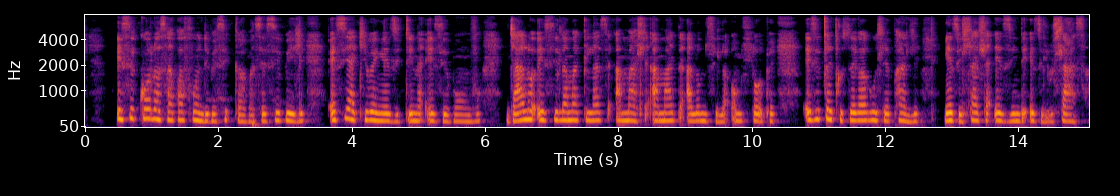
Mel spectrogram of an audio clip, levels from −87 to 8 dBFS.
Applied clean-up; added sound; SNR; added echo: none; none; none; reverberation time 0.2 s.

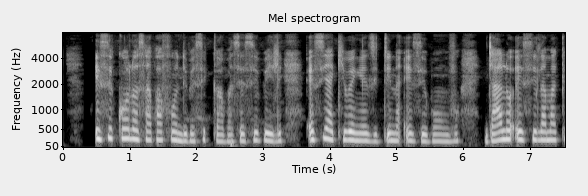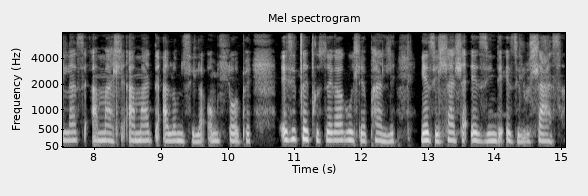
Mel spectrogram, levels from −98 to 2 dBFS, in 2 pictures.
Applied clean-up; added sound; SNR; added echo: none; none; none; none.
